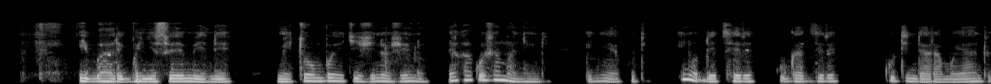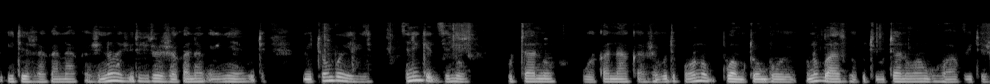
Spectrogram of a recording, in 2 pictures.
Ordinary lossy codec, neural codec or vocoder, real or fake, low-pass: MP3, 48 kbps; none; real; 7.2 kHz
